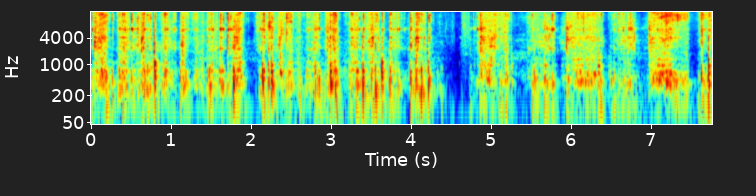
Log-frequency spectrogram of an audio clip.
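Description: Small hand plane taking shavings off a maple workbench top with raised walnut inlays and cured epoxy, in repeated strokes with short pauses between them.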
